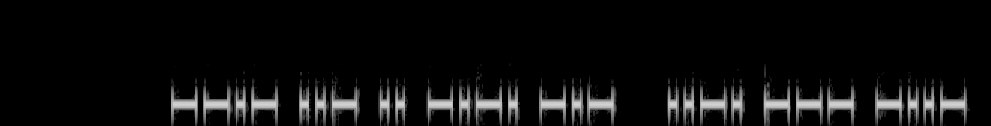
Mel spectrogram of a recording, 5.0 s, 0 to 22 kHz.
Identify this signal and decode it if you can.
Morse code, heard as a keyed tone, about 32 wpm, 700 Hz. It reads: QUICK FOX
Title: Pangram Challenge v2 - 30wpm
